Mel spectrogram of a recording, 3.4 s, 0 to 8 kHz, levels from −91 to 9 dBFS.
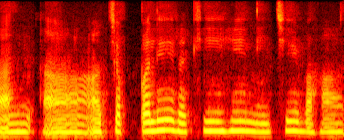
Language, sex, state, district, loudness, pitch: Hindi, female, Chhattisgarh, Raigarh, -17 LUFS, 185 Hz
